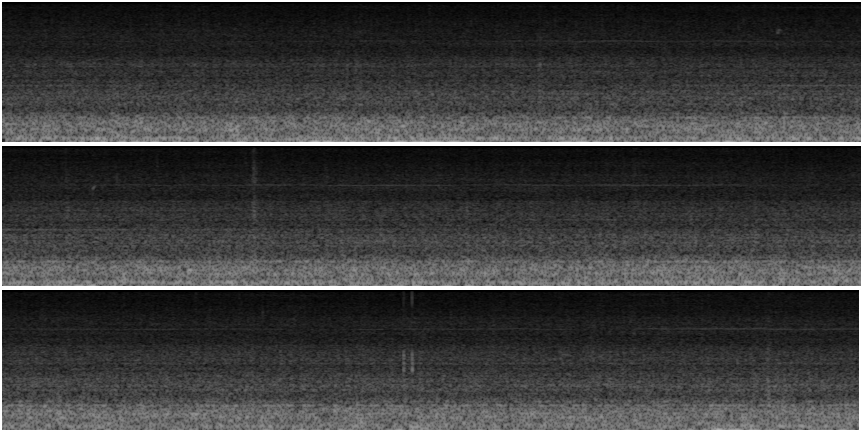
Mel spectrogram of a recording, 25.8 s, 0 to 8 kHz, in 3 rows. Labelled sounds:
24.9	25.3	vessel noise, 3.5 to 8.0 kHz

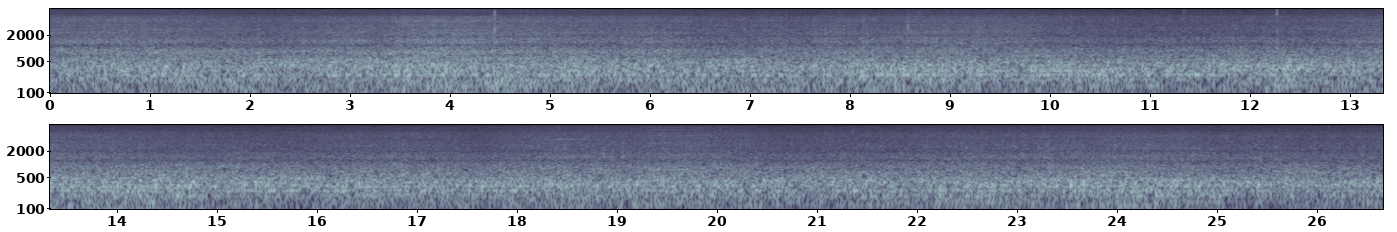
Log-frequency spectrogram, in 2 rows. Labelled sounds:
18.3	18.6	killer whale, northern resident, G clan, 3.6 to 3.8 kHz
19.3	19.7	killer whale, northern resident, G clan, 6.0 to 6.2 kHz

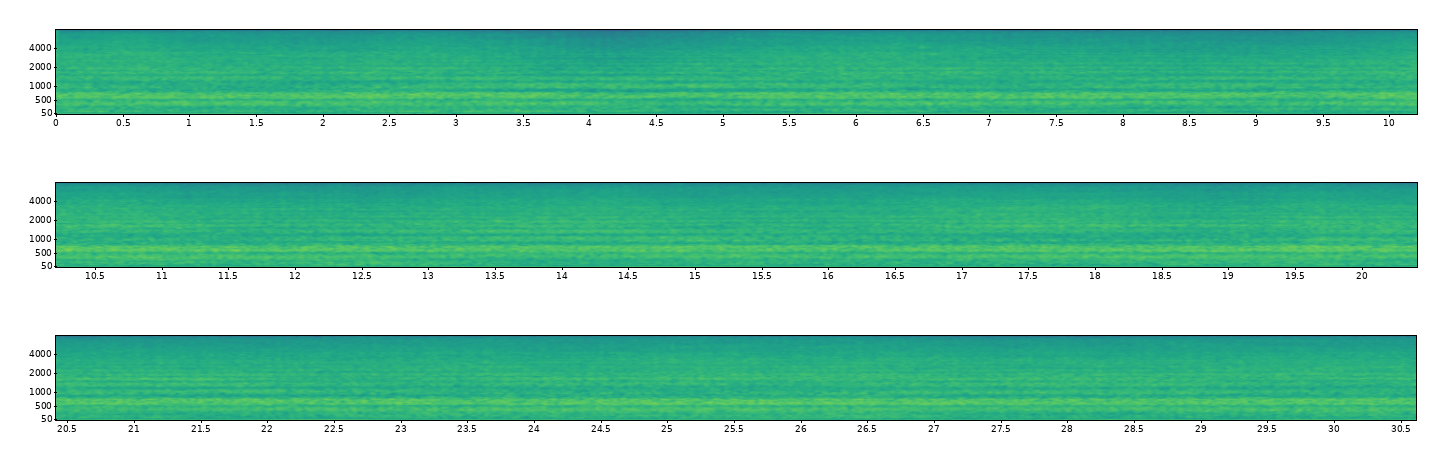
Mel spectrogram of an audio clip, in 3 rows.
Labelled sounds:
0.0	0.4	vessel noise, 5.3 to 5.5 kHz
3.5	3.8	vessel noise, 0.96 to 1.2 kHz

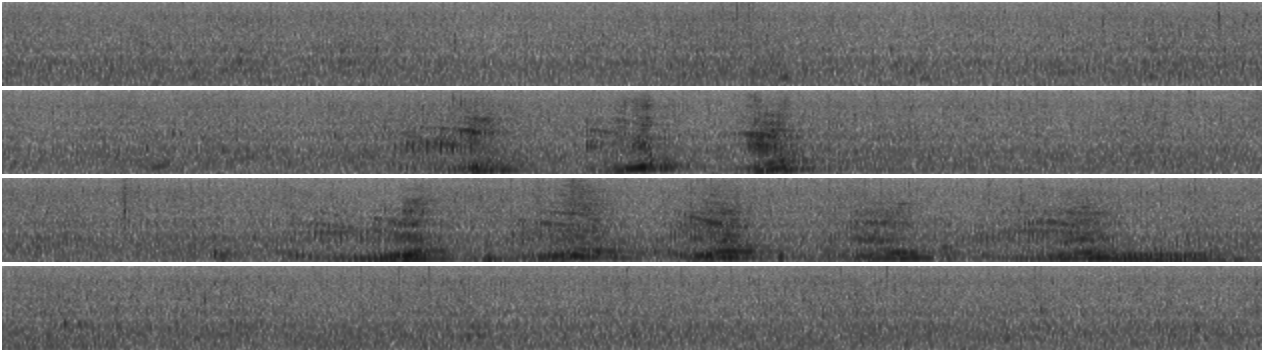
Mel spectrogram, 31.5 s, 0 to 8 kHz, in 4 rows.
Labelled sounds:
10.3	11.0	humpback whale, 0.84 to 2.1 kHz
11.8	12.8	humpback whale, 0.91 to 2.3 kHz
17.6	18.2	humpback whale, 0.94 to 1.5 kHz
19.0	19.5	humpback whale, 1.1 to 2.3 kHz
20.0	21.3	humpback whale, 0.78 to 2.1 kHz
21.9	22.7	humpback whale, 1.0 to 2.3 kHz

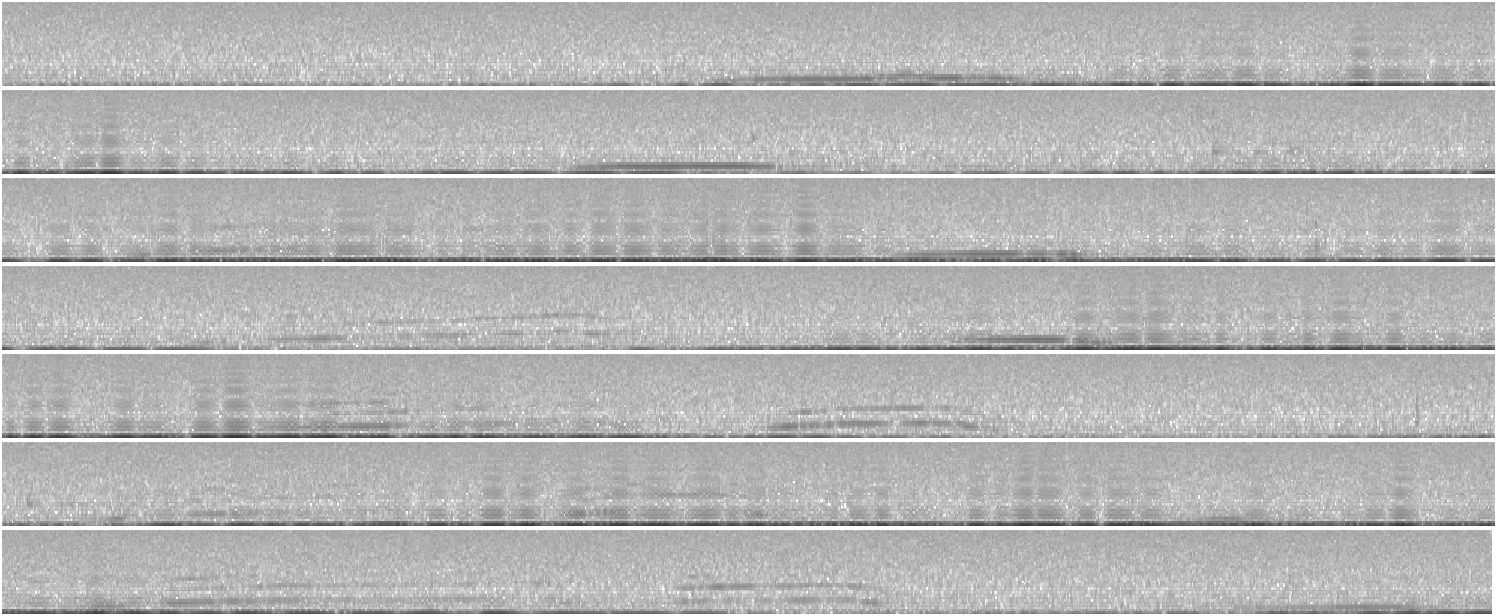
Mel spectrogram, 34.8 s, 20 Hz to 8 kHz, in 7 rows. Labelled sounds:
16.2	16.9	humpback whale, 0.96 to 1.4 kHz
20.9	21.6	humpback whale, 0.83 to 1.4 kHz
22.5	23.1	humpback whale, 0.86 to 1.2 kHz
26.9	27.3	humpback whale, 1.1 to 1.3 kHz
30.4	31.0	humpback whale, 0.86 to 1.1 kHz
32.1	32.7	humpback whale, 0.90 to 1.1 kHz

